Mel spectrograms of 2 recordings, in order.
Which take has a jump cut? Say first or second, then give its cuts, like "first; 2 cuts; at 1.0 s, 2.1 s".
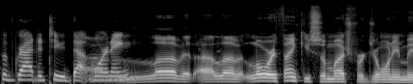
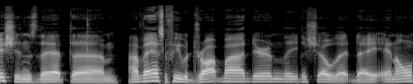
second; 3 cuts; at 1.2 s, 1.7 s, 3.0 s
